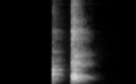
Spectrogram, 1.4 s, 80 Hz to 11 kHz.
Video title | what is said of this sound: Haul shein ☆12 Calendrier de l'avent Perso #blabla #haul #haulshein #shein #sheinforall | ça fait un bruit sourd un bruit mat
